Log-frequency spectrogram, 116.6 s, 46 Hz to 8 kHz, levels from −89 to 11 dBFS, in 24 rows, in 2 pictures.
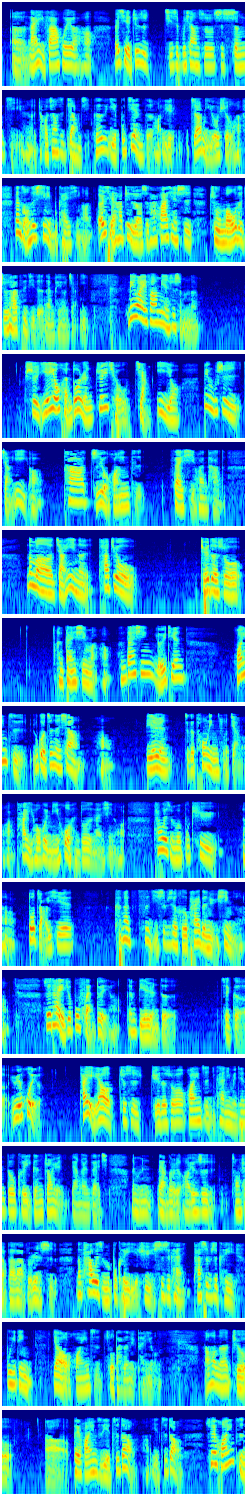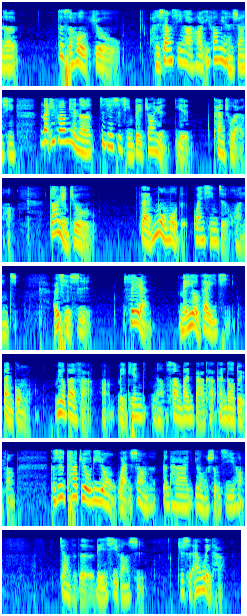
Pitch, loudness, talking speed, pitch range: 160 Hz, -23 LUFS, 215 characters per minute, 135-205 Hz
